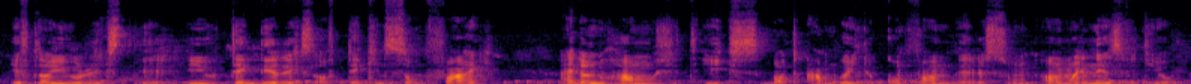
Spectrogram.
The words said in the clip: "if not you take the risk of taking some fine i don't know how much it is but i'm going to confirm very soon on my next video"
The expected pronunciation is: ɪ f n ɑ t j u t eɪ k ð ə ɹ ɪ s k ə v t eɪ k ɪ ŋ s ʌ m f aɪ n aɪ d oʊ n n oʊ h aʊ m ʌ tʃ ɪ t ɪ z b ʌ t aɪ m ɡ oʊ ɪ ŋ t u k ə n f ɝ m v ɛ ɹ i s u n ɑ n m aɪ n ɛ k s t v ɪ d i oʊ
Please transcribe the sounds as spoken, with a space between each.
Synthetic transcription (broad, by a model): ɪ f n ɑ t j u t eɪ k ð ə ɹ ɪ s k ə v t eɪ k ɪ ŋ s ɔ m f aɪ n aɪ d oʊ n n oʊ h aʊ m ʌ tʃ ɪ t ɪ s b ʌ t aɪ m ɡ oʊ ɪ ŋ t u k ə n f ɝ m v ɛ ɹ i s u n ɑ n m aɪ n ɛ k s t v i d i oʊ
